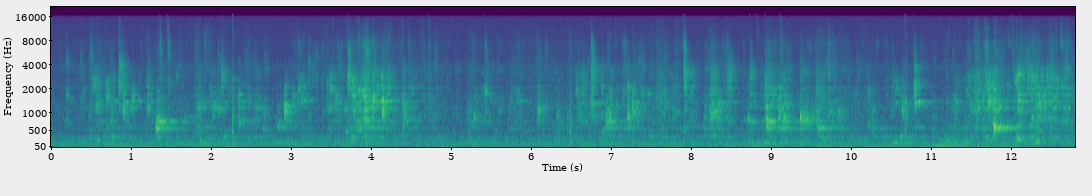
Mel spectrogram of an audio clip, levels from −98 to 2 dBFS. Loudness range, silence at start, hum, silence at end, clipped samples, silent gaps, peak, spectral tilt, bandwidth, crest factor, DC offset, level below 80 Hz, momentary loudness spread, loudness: 5 LU; 0 s; none; 0 s; under 0.1%; none; -8 dBFS; -3.5 dB/octave; 16.5 kHz; 24 dB; under 0.1%; -50 dBFS; 14 LU; -32 LUFS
